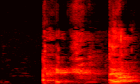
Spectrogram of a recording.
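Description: A man clearing his throat into a microphone, starting suddenly about half a second in and lasting about a second, followed by a spoken word near the end.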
